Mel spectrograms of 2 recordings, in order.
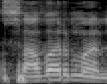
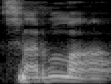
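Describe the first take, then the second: First: The name has an extra 'va' syllable inside. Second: The name is said with two short syllables. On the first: The speaker calls it wrong. "சவர்மா இல்ல" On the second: The speaker calls it right. "சர்மா அப்படித்தான் கூப்பிடுறேன்"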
